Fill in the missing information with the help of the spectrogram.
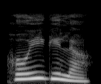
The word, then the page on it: ಹೊಯಿಗಲ: hoyigala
